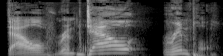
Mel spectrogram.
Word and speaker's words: Dalrymple: Dalrymple.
